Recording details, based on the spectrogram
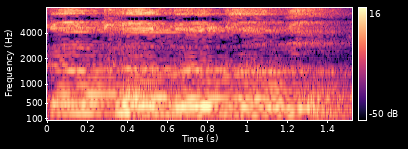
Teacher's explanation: It comes from the throat. It's called kantya, right? They're also called gutturals.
